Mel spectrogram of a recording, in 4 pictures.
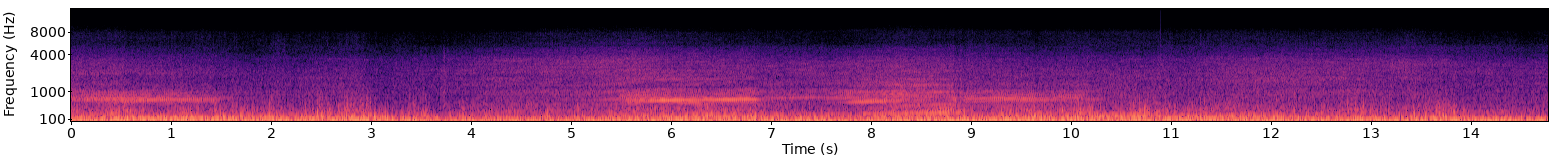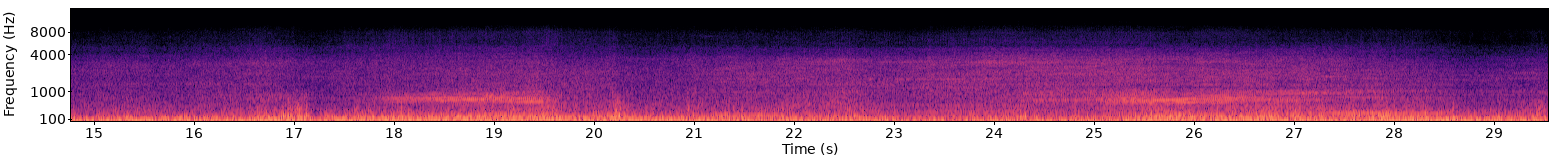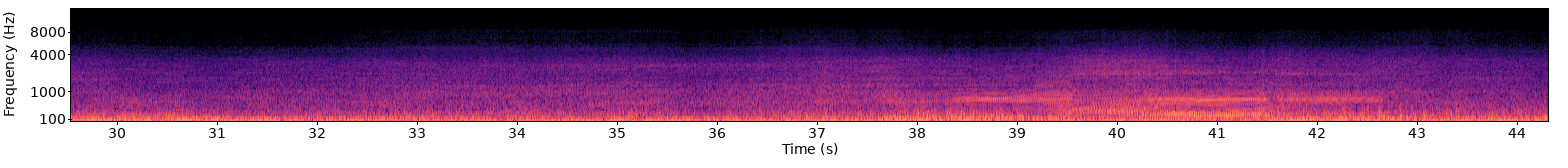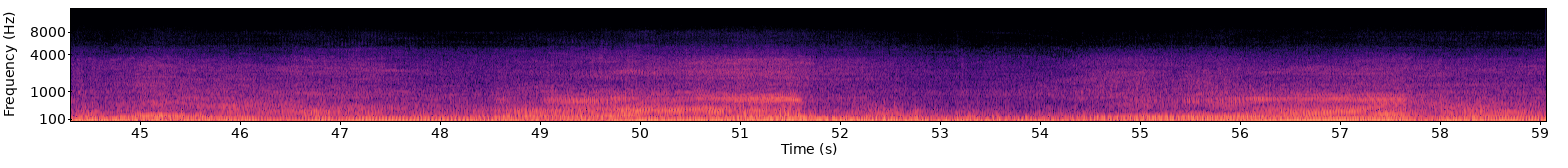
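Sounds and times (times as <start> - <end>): low rumble: 0.0 - 59.0
motorcycle engine revving under load: 4.7 - 10.9, 16.9 - 29.9, 36.8 - 43.5.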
